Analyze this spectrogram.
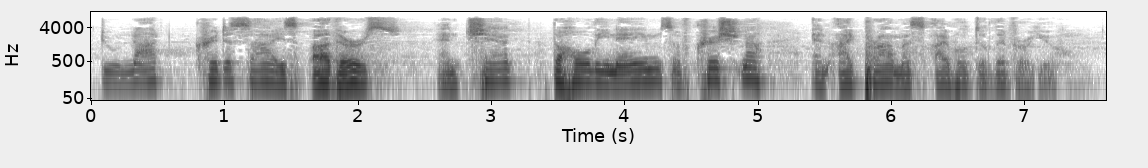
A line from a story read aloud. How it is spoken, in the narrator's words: he cried out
